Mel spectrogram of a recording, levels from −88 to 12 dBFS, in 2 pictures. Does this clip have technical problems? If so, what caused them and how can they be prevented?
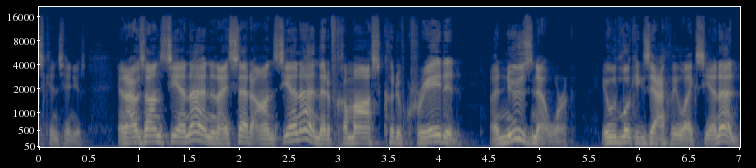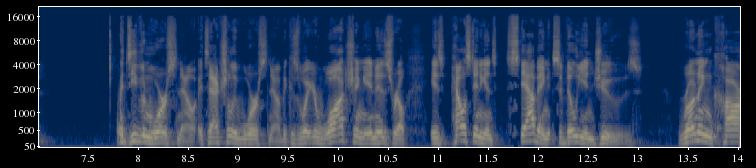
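Yes: a time-stretched section from 10.52 to 12.72 s, likely caused by software squeezing this stretch of speech to fit a shorter length, dropping short slices to hold pitch. The pace jumps to about 1.58 times normal, sounding rushed while pitch stays unchanged. Prevent it by editing or trimming to length instead of compressing the audio in time.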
